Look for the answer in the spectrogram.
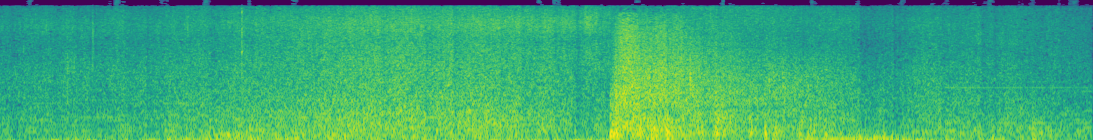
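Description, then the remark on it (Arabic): Loud, continuous roar of rough sea and gusting wind filling the whole recording, with a surge of crashing surf around the middle and no voices. “عبرنا المحيطات وحاربنا قراصنة البحار واجهنا عاصفة بحرية كدنا نغرق سوية”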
